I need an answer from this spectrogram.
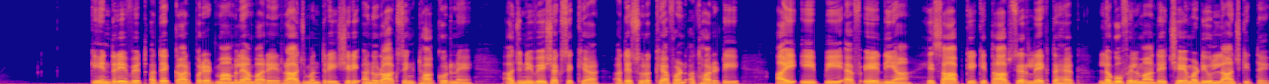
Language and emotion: Punjabi, neutral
